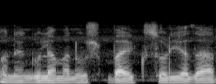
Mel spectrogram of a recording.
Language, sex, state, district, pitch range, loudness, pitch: Bengali, male, Assam, Hailakandi, 85-95 Hz, -17 LUFS, 90 Hz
